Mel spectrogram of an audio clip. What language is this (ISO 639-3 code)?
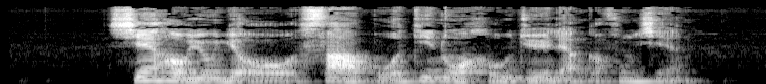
zho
